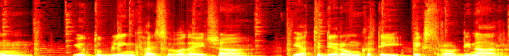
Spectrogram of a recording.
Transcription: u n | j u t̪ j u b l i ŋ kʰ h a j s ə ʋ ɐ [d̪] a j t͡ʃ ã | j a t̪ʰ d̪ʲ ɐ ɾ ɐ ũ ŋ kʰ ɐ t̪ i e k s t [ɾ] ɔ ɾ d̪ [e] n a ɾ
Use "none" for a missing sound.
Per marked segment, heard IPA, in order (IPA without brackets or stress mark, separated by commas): d̪, ɾ, i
